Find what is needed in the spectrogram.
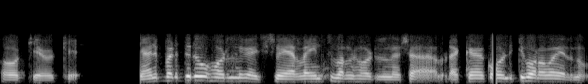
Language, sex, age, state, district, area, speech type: Malayalam, male, 45-60, Kerala, Malappuram, rural, conversation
